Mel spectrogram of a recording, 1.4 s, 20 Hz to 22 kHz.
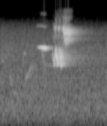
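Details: A rufous songlark (Cinclorhamphus mathewsi) in Victoria, Australia, September 2011, gives one short phrase: a thin high whistle, then a loud, ringing, slightly buzzy half-second burst, over quiet hiss.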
